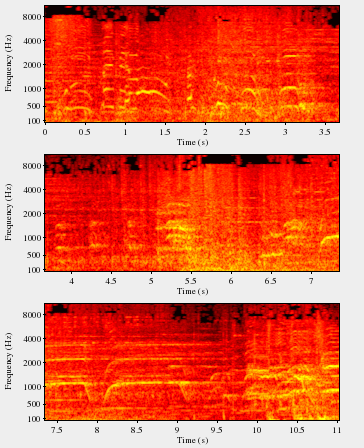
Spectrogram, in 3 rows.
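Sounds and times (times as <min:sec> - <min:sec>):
cart wheels clattering on rails: 0:00.0 - 0:10.8.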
